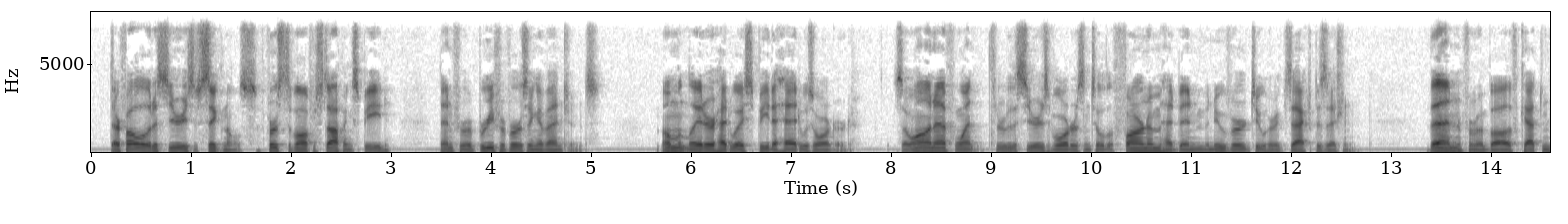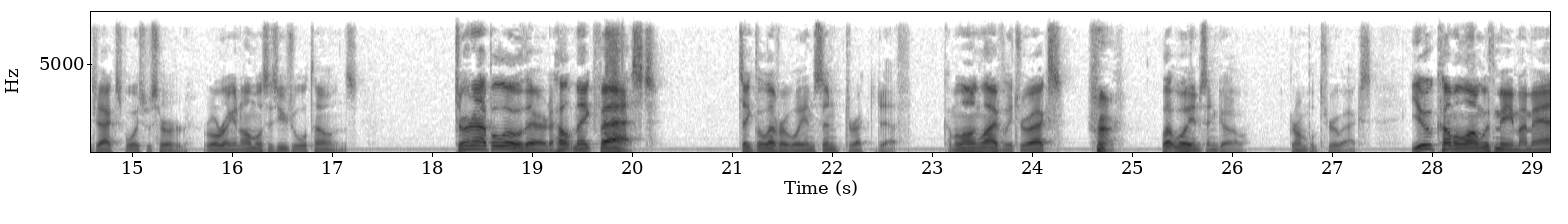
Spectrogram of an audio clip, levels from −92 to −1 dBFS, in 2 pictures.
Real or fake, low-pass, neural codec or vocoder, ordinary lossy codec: real; 7.2 kHz; none; Opus, 64 kbps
